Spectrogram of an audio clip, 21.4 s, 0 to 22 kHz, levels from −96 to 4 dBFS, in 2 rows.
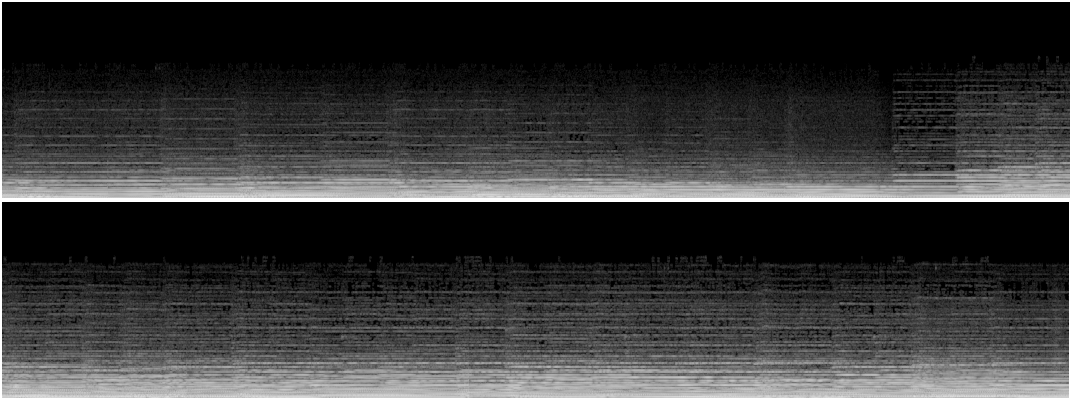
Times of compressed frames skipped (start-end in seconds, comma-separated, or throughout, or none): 1.05, 7.81, 12.52, 15.34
